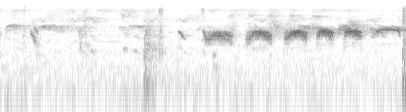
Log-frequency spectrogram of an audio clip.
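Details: Short burst of bird song: a thin drawn-out whistle, then a few slurred notes followed by a rhythmic string of five or six bright, clear chirps, over faint background noise.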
